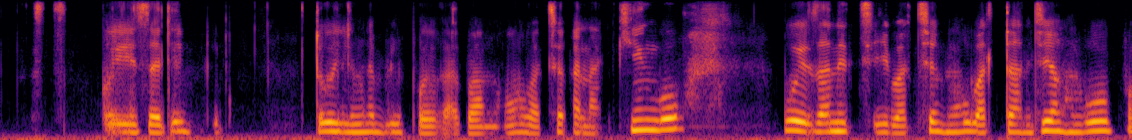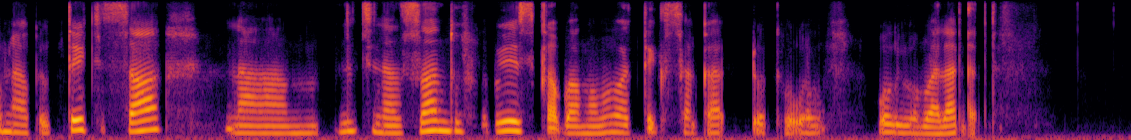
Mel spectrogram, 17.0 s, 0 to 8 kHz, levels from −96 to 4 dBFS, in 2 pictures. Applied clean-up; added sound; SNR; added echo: neural diffusion model UNIVERSE++.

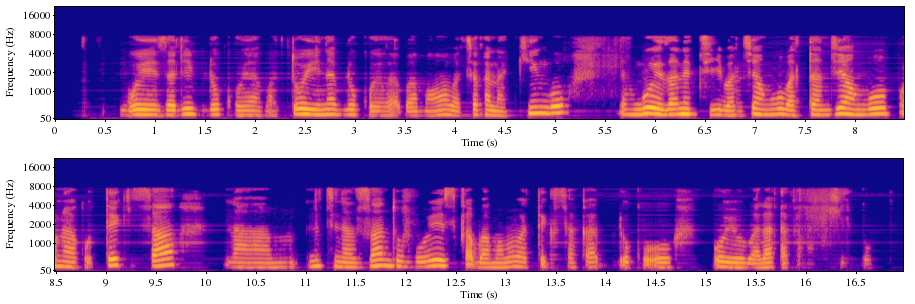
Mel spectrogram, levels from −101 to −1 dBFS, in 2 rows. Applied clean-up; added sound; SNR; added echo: neural mask model DeepFilterNet 3.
